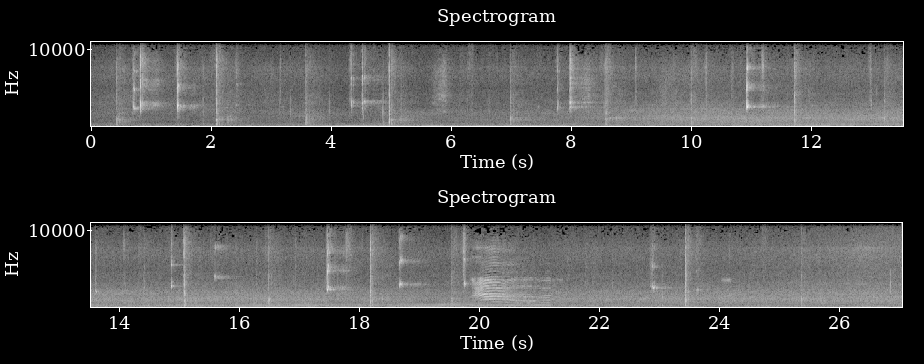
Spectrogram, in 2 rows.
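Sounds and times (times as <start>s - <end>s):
tennis balls struck by rackets: 0.3s - 5.7s, 6.6s - 20.6s, 21.7s - 23.9s, 24.7s - 25.9s
balls bouncing on hard court: 0.4s - 5.5s, 6.6s - 9.2s, 9.8s - 20.4s, 22.8s - 24.2s.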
